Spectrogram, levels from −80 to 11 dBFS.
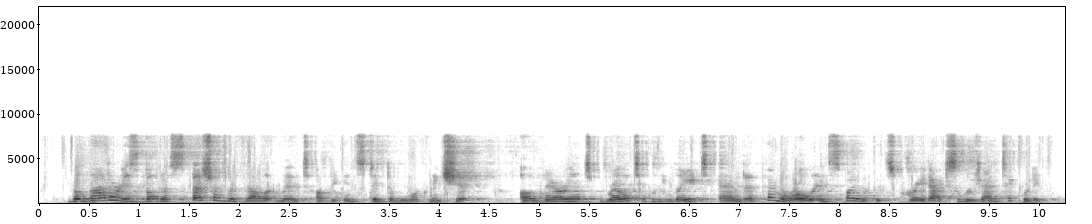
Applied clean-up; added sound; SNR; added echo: neural separator model SepFormer DNS4.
